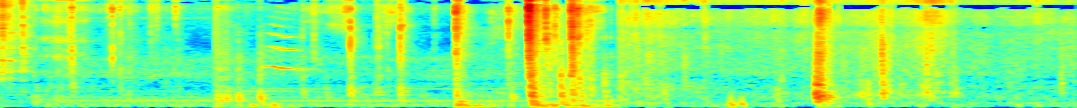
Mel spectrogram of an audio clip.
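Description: Light clicks and taps of objects being handled, with louder knocks about three and a half, four and six seconds in and a brief squeak about two seconds in.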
